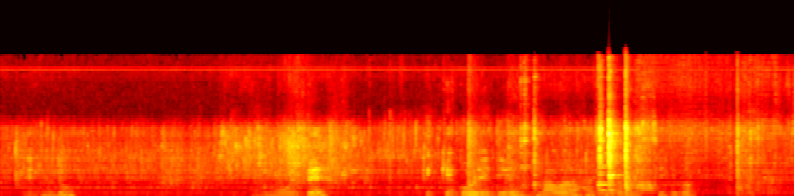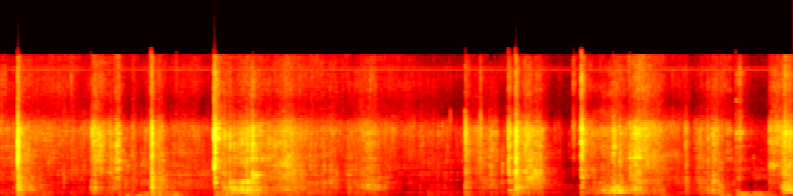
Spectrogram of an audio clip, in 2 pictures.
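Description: Food sizzles in a pot.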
